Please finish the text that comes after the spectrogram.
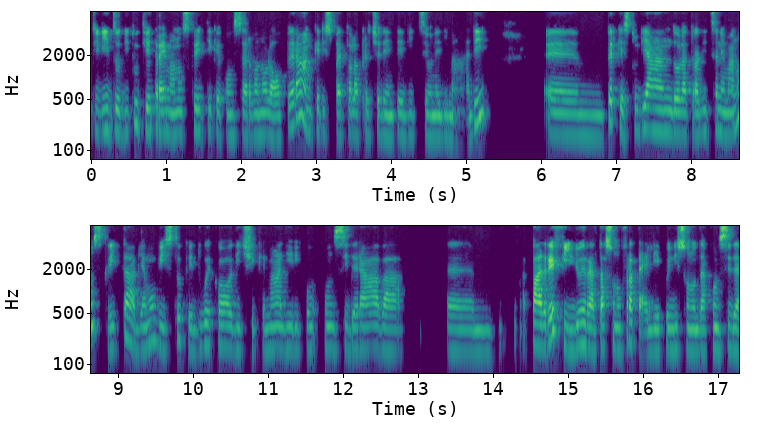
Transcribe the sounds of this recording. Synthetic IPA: t̪ilid̪zːod̪it̪ut̪ːiet̪ɾʔɛjmanuskɾit̪ːikekːonsɛrvanolɔːpeɾaaŋk̟eɾispɛt̪ːoalːapɾet͡ʃed̪ɛnt̪eːd̪it̪sːjoːned̪imaːd̪i | perkest̪ud̪jand̪olat̪ɾad̪it̪sːjoːnemanoskɾit̪ːaːbjaːmovist̪oked̪uːekɔːd̪it͡ʃik̟ʰemaːd̪iɾikonsid̪eɾaːva | paːd̪ɾeːfːiʎːoinrealt̪asoːnofɾat̪ɛlːiekːwind̪isoːnod̪akonsid̪e

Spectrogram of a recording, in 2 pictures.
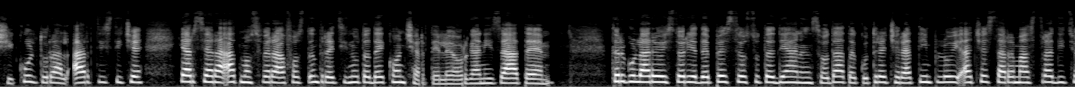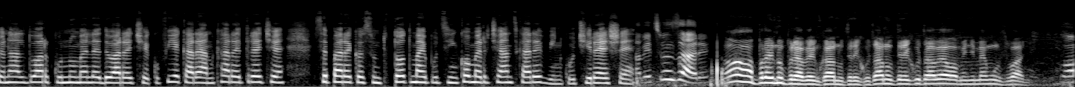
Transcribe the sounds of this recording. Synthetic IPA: ʃikult̪uɾalart̪ist̪it͡ʃe̞ | jarsaɾaʔat̪mo̞sfe̞ɾaːfo̞st̪ɨnt̪ɾe̞t̪sinut̪əd̪e̞ko̞nt͡ʃe̞rt̪e̞le̞o̞rɡanizat̪e̞ | t̪ɨrɡulaɾe̞o̞ist̪o̞ɾije̞d̪e̞pe̞st̪e̞o̞sut̪əd̪e̞anʲɨnsəod̪at̪əkut̪ɾe̞t͡ʃe̞ɾeat̪impulujat͡ʃe̞st̪aɾəmast̪ɾad̪it̪sio̞nald̪oarkunume̞le̞d̪eoaɾe̞t͡ʃe̞kufie̞kaɾe̞ankaɾe̞t̪ɾe̞t͡ʃe̞ | se̞paɾe̞kəsunt̪ːo̞t̪majput̪sinko̞me̞rt͡ʃiant̪sʲkaɾe̞vinkut͡ʃiɾe̞ʃe̞avet̪sʲvɨnzaɾeapɾejnup̬ɾeavemkəanut̪ɾekut̪anut̪ɾekut̪aveawamenimajmult̪sbanʲ

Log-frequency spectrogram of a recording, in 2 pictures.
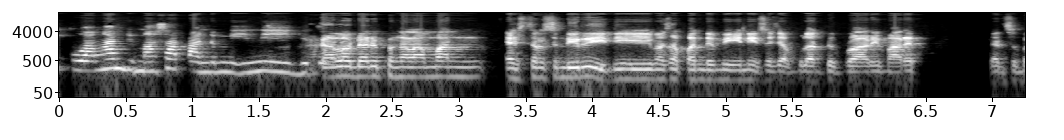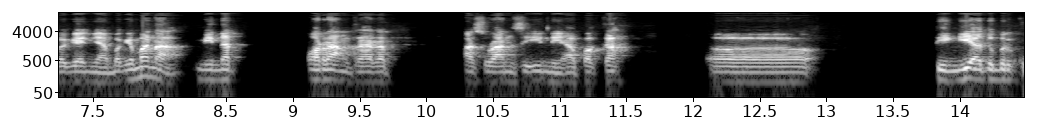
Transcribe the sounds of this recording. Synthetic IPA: kuaŋandimasapandəmiːniɡikalawdaɾipəŋalamanɛst̪ərsəndiɾidimasapandəmiːnisəd͡ʒak̚bulanfɛbɾuaɾimaɾɪt̪̚ | d̥ansəbaɡajɲabaɡajmanaminət̪̚ | oɾaŋt̪ərhadap̚ | asuɾansiːniapakah | ʔəː | t̪iŋɡiat̪awbərku

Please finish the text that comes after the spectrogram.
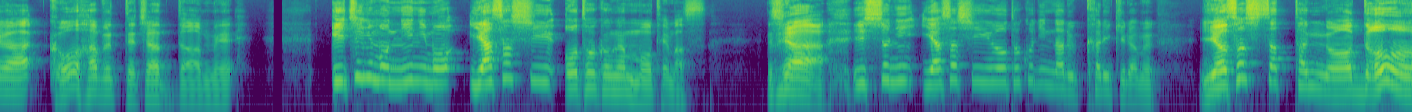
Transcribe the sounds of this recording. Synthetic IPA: βakʰo̞ːhabɯ̟t̪ːe̞t͡ɕad̪a̰me̞̰ | it͡ɕiɲ̟imo̞ɲ̟iɲ̟imo̞jasaɕiːo̞t̪o̞ko̞ŋamo̞t̪ʰe̞ma̰sɨ̥ | d͡ʑaːiɕːo̞ɲ̟ijasaɕiːo̞t̪o̞ko̞ɲ̟inaɾɯ̟kʰaɾʲikʲiɾamɯ̟̰ | jasaɕi̥sat̪ʰːãŋɡod̪oː

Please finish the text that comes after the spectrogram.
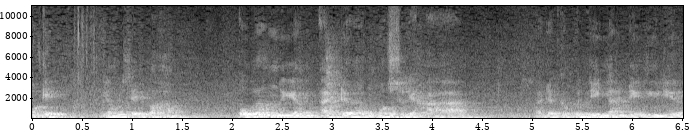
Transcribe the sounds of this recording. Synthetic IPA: oke | jaŋbəsajdifaɦam | oɾaŋjaŋadamuslihan | adakəpənt̪iŋandiɣidiə

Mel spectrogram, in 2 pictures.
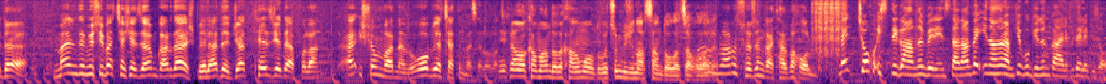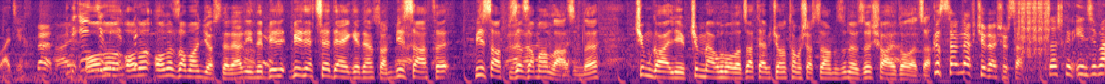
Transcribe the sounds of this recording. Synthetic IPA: d̪ | mænind̪imysiːbæt̪̚t͡ʃʰæcʰæd͡ʒæjimɡɑɾd̪ɑʃbelæd̪iɟæt̪ʰezɟed̪æfilˠɑn | æiʃivɑɾnæmiobijæt͡ʃʰæt̪inmæsælæolˠɑisænokʰomɑnd̪ad̪aχɑnɯmo̞lˠd̪uʁuyt͡ʃʰynbuɟynɑsɑnd̪o̞lˠɑ̰d͡ʒɑɣolˠɑ̰d̪mlˠɑɾɯnsøzynɡɑjt̪ʰɑɾmɑχo̞lˠmumænt͡ʃʰo̞χist̪iɡɑnlˠɯbiɾinsɑnɑnvæʔinɑnɯɾɑmcibuɟynynɡɑːlʲibid̪elæbizo̞̰lˠɑ̰d͡ʒɯ̰χbælind̪iionuonuo̞nuzɑmɑnɟø̞st̪æɾæɾind̪ibiɾbiɾnet͡ʃʰæd̪æjiɡæd̪ænsobiɾsɑːt̪ʰɯ | biɾsɑːt̪bizæzɑmɑnlˠɑ̰ːzɯmd̪ɯ | cʰimɡɑːilˠijibcʰimːæɣlˠubo̞lˠɑd͡ʒɑʁt̪ʰæbiːcʰo̞nut̪ʰɑmɑʃɑt͡ʃʰlˠɑɾɯmɯzɯnø̞zyʃɑːhid̪io̞lˠɑd͡ʒɑ̰χɡ̥ɯssænːæfi̥cʰiɾlæʃɯɾsɑnsɑʃkɯnʔind͡ʒim

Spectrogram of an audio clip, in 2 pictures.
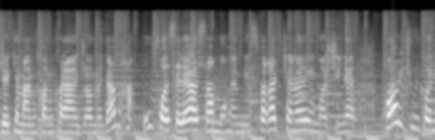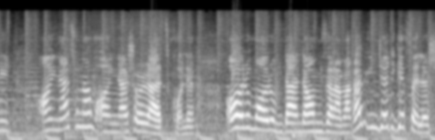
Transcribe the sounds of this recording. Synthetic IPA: d͡ʒɒjcʰe̞mænmixɒːmiŋkʰɒːɾænd͡ʒɒːmbe̞d̪æmhunfɒːse̞leæslænmoɦe̞mːiːst̪fæɣæt̪̚cʰe̞nɒːɾeinmɒːʃinepʰɒːɾcʰmiko̞niːd̪̚ | ɒːjinæt̪ʰunæmɒːjinæʃoɾæd̪̥kʰo̞ne | ʔɒːɾuːmɒːɾumd̪ænd̪æmomizɒɾæmæɣæbind͡ʒɒːd̪iɟefeleʃ

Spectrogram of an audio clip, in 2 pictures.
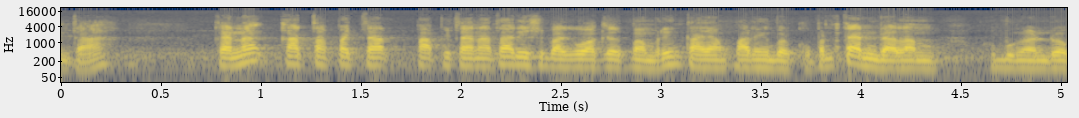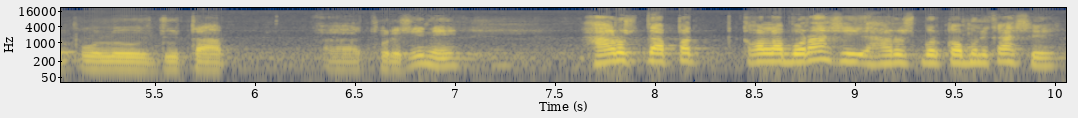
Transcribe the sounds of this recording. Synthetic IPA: nt̪ah | karnakat̪apapapit̪anat̪adisəbaɡajwakɪlpəməɾint̪ahjaŋpalɪŋbərkɔmpənt̪ɛndalamhubuŋanduapuluhd͡ʒut̪a | ət̪uɾɪsini | haɾʊsdapat̪̚kolaboɾasiɦaɾʊsbərkomunikasi

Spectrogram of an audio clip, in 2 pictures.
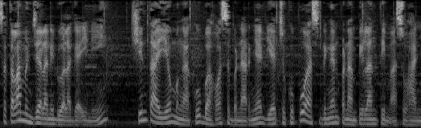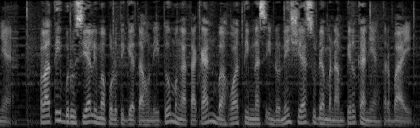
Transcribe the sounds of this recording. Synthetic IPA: sət̪əlahməɲd͡ʒalanidualaɡaʔini | ʃint̪aijoməŋakubaɦwasəbənarɲadiat͡ʃukupːuasdəŋanpənampilant̪ɪmʔa̰suɦanɲa̰pəlat̪ɪhbəɾusialimapuluht̪iɡat̪aɦʊnit̪uməŋat̪akanbaɦwat̪ɪmnasindonesiasudahmənampilkanjaŋt̪ərbaɪ̰k̚

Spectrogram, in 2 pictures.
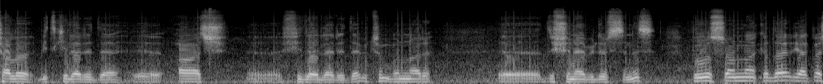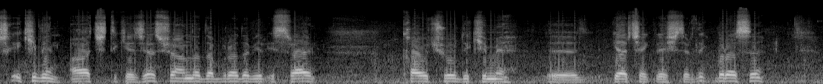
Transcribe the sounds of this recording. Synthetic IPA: t͡ʃʰalˠɯbit̪cʰilʲe̞ɾid̪ɛaːt͡ʃː | fid̪elʲe̞ɾid̪ɛbyt̪ʰynbunlˠaɾɯ̰ | d̪yʃyne̞bilʲiɾsiniz̥ | bujulˠso̞nunakʰad̪aɾjaklˠaʃɯ̥kicʰibinat͡ʃt̪ʰicʰe̞d͡ʒɛz̥ʃuand̪ad̪abuɾad̪abiɾisɾaːilʲ | kʰavt͡ʃʰuːd̪icʰimi | ɟ̥æɾt͡ʃʰɛclʲɛʃt̪ʰiɾd̪icbuɾasɯ

